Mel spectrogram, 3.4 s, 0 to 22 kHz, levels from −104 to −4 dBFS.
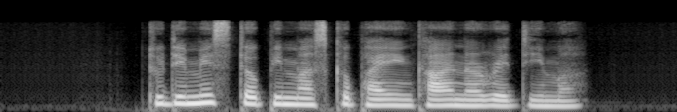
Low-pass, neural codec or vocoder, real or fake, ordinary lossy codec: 10.8 kHz; codec, 16 kHz in and 24 kHz out, 0.4 kbps, LongCat-Audio-Codec, two codebook decoder; fake; none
